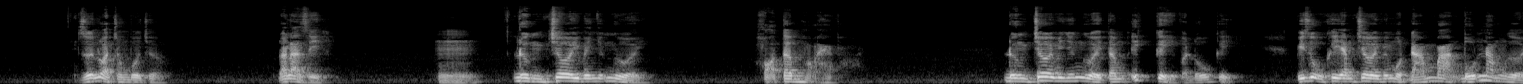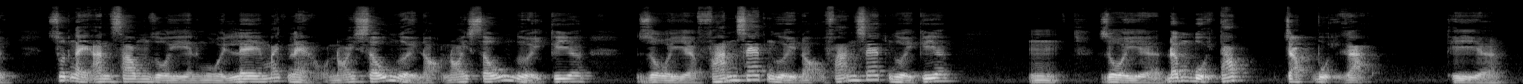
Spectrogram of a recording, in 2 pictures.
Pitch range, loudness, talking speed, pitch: 100-150 Hz, -18 LUFS, 150 wpm, 130 Hz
